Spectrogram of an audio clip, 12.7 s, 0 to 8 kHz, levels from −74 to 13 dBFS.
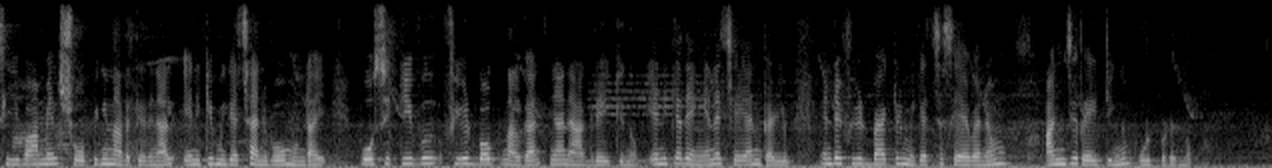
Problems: constant background noise, background conversations at intervals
